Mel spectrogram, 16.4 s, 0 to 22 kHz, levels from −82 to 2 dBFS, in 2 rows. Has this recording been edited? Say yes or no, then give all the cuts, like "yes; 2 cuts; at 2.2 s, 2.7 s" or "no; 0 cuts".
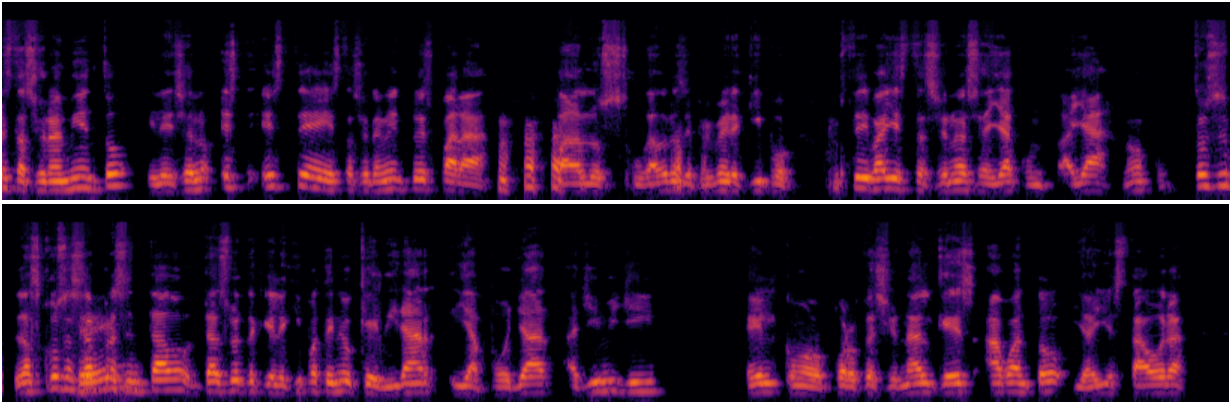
yes; 3 cuts; at 1.7 s, 4.2 s, 8.2 s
